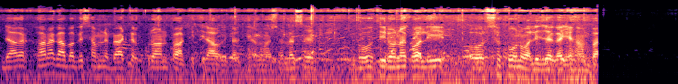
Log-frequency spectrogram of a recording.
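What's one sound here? A young man chants melodically, close to the microphone.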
